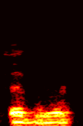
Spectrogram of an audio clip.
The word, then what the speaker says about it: February: I thought by this time, February, however you say that word, it's spelled February, but I don't think people say it that way. I just say February.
